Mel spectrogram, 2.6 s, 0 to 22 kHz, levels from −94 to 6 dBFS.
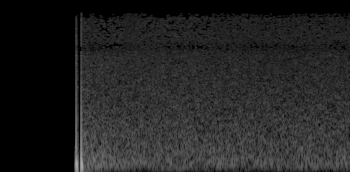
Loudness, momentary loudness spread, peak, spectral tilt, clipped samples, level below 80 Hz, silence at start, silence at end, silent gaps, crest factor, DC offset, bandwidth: -48 LUFS; 12 LU; -20 dBFS; -5 dB/octave; under 0.1%; -58 dBFS; 0.55 s; 0 s; none; 28 dB; under 0.1%; 16.5 kHz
